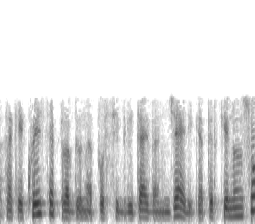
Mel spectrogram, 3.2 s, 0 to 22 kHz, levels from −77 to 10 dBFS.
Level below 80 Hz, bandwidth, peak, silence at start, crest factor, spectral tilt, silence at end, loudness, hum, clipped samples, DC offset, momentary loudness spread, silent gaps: -56 dBFS; 3.9 kHz; -2 dBFS; 0 s; 16 dB; -11.5 dB/octave; 0 s; -19 LUFS; none; under 0.1%; under 0.1%; 7 LU; none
